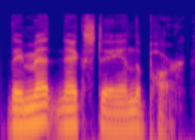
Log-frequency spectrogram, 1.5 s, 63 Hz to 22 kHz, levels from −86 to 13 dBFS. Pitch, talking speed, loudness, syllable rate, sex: 110 Hz, 285 wpm, -17 LUFS, 5.3 syllables/s, male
